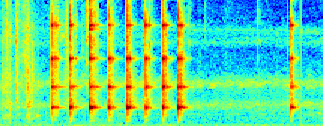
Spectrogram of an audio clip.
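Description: Four spoonfuls of soda scooped and tipped into a glass bowl for homemade ENO, a run of bright clinks at a steady pace, then one more clink after a pause, close and clear.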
